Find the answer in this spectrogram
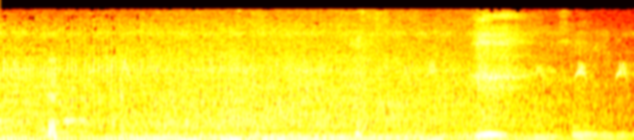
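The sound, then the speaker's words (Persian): A heavy tractor engine chugs steadily throughout, a low continuous rumble with a rough, throbbing idle and occasional faint higher clanks and whines rising over it. “فهمیدن کلمه‌ای که بین‌المللی است طبیعتاً کار آسانی است، به خصوص که همراه با شنیدن این کلمه صدای مربوط به آن را نیز بشنویم، مثلا صدای یک تراکتور.”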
